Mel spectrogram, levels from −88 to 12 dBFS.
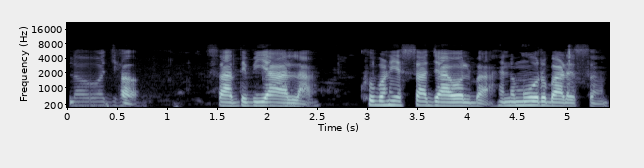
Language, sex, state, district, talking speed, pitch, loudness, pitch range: Bhojpuri, female, Bihar, Gopalganj, 155 wpm, 170 Hz, -15 LUFS, 160-180 Hz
